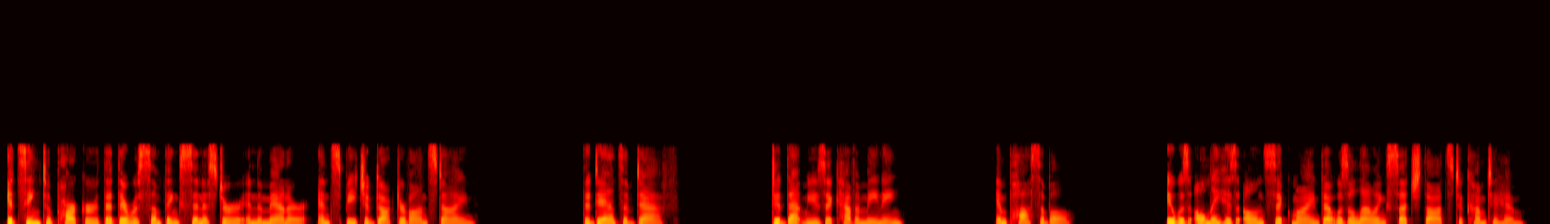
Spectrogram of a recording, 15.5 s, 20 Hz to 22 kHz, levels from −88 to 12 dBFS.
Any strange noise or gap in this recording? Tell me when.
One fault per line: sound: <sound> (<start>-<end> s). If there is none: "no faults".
no faults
